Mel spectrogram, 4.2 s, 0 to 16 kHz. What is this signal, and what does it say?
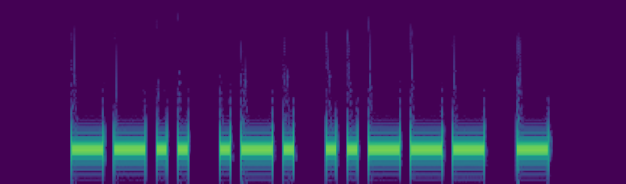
Morse code, heard as a keyed tone, about 17 wpm, 700 Hz. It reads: ZR2T
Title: DXCC-100 Call Signs - 4 Characters - Repeated 3x - 17wpm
